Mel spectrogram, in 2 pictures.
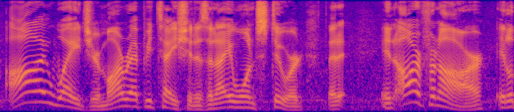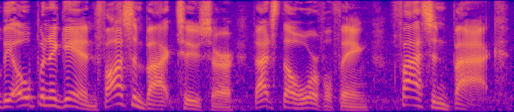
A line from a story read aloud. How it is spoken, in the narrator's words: continued Robert triumphantly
